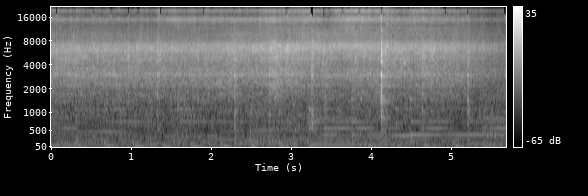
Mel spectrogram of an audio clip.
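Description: Spices and tomato puree fry in a pan for Amritsari Pindi chole, giving a soft, even sizzle with occasional faint stirring taps.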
